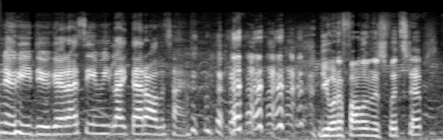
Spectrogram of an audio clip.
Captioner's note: laughter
